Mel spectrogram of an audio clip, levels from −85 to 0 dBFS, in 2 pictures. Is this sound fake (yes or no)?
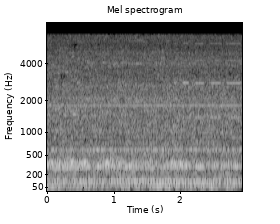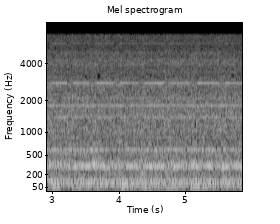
no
